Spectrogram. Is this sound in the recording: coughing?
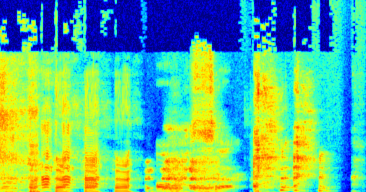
yes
